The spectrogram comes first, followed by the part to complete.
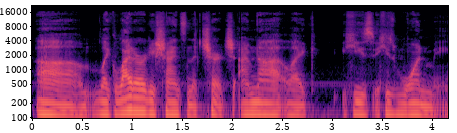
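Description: In an unremarkable speaking voice, a man talks at a fairly quick pace with a fairly low pitch and ordinary pitch variation. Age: 20s. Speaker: comedian and musician. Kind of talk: casual chat.

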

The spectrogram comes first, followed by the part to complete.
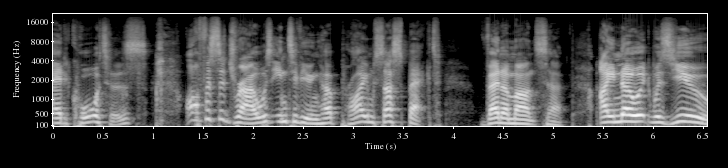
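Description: This is a natural reading voice. It carries ordinary pitch variation.

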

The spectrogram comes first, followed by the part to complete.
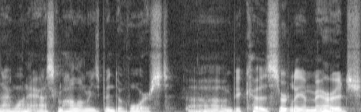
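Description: A man's somewhat breathy voice at a fairly low pitch. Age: 70s. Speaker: theatre professor and historical reenactor. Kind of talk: interview. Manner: halting.

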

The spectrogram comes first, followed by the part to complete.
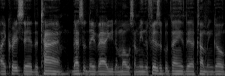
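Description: A man's fairly low voice with a Louisiana accent, fairly quick and monotone. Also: very clean recording, silent background. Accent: Southern US, Louisiana. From Louisiana, New Iberia. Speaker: pro football player. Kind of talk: radio interview. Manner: passionate, intense.

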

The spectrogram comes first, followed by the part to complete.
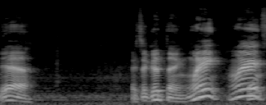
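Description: Here a man performs a put-on character voice at a fairly high pitch. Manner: squawky, winking, sly.

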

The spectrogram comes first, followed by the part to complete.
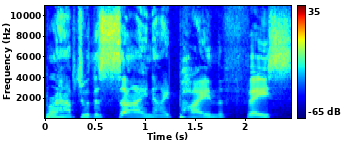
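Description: Doing a put-on character voice, a man talks at a moderate pace with a raspy, fairly high-pitched sound. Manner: mournful, theatrical.

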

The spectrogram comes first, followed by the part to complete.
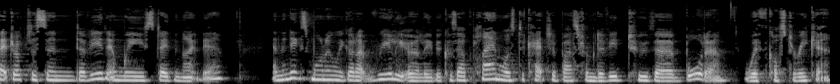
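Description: A very fast, somewhat breathy woman's voice, dark and mellow in tone, with very even loudness. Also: medium pitch for a woman, ordinary pitch variation. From New Zealand. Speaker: travel podcast co-host. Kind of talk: casual chat.

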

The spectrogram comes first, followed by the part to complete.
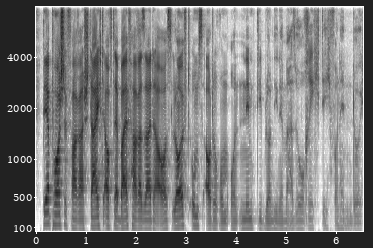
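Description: A man speaks in an ordinary speaking voice, fairly low in pitch, with ordinary pitch variation at a moderate pace. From Germany. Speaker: podcast host. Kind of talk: casual chat. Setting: studio.

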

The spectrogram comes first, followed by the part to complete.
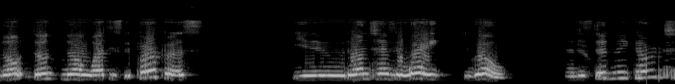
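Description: The speaker has an Israeli accent. The pace is fairly slow. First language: Hebrew. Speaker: martial arts instructor. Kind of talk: casual interview. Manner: halting, searching for English words.

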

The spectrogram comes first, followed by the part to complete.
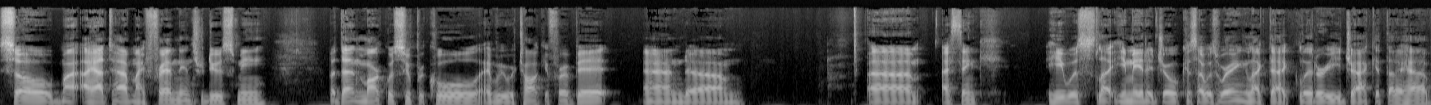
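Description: A man's very deep, low voice with a Swedish accent, at a moderate pace, fairly even intonation and very even loudness, on a very clean recording with a silent background. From Sweden. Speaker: rock musician. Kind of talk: casual interview.

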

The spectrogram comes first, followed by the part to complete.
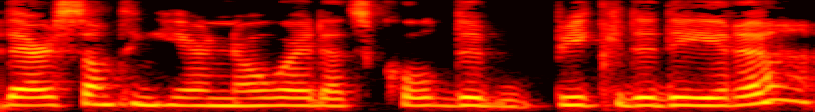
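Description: Somewhat breathy and dark, mellow in tone, a woman speaks at a fairly high pitch in a Dutch accent. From Netherlands. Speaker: museum staff member. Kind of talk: interview. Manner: halting, many fillers.

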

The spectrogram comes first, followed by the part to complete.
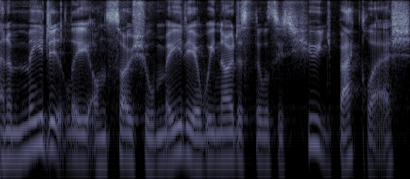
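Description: A man with an Australian accent, medium pitch, ordinary pitch variation and a moderate pace. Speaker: foreign correspondent. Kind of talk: interview. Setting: in person in Shanghai.

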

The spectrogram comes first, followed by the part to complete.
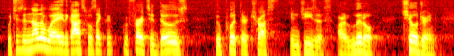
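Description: A man talks with a Philadelphia accent at a fairly slow pace. His pitch is fairly high. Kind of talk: sermon. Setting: church.

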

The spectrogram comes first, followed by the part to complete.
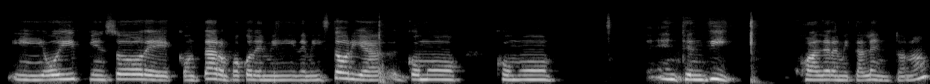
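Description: A woman speaks very slowly in a somewhat breathy, fairly high voice with ordinary pitch variation. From Sweden. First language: Swedish (speaking Spanish). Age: 40s. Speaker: body language trainer. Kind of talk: interview. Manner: halting.

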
